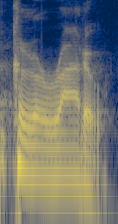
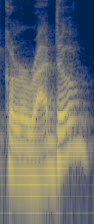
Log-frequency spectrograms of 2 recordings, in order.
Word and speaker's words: Colorado: a Colorado. Y la D como R suave, semiclave, Colorado. Puedes decir Colorado, pero nadie lo dice así, es Colorado. Incluso lo dicen como una sílaba, Colorado, Colorado, Colorado.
